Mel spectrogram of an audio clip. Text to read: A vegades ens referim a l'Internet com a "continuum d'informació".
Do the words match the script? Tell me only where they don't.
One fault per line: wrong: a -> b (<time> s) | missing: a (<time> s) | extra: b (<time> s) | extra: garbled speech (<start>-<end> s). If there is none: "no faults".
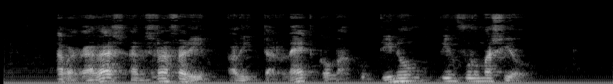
no faults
